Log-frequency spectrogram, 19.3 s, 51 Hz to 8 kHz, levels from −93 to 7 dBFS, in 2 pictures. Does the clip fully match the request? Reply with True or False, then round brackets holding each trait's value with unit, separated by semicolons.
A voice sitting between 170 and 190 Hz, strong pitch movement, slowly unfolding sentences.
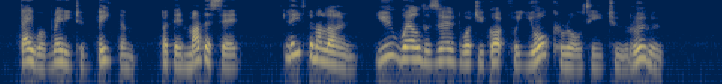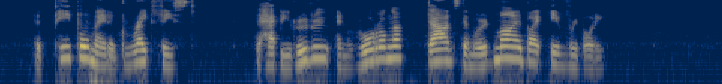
True (185 Hz; 6.9 semitones; 130 wpm)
